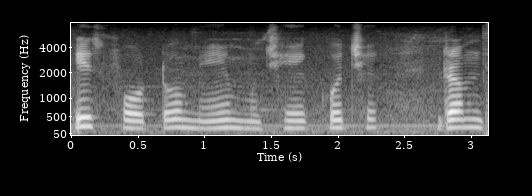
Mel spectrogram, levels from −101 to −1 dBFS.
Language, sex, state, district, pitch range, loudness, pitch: Hindi, female, Madhya Pradesh, Katni, 195-215 Hz, -20 LUFS, 205 Hz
